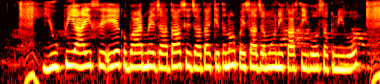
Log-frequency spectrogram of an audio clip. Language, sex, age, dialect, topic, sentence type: Maithili, female, 18-24, Angika, banking, question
